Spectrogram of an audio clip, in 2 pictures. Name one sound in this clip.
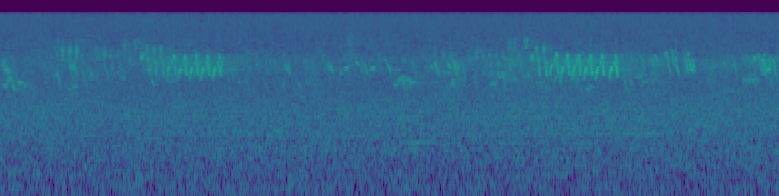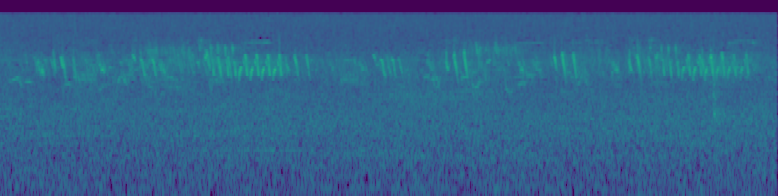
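A hedgehog sniffs and snuffles close by.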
